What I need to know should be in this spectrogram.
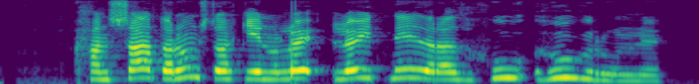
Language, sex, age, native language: Icelandic, male, 12, Icelandic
